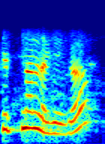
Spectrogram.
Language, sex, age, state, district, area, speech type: Urdu, female, 18-30, Uttar Pradesh, Balrampur, rural, conversation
